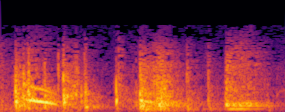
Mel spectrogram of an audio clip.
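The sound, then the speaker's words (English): A quick flurry of heavy punches lands in a fistfight, knocking a man out: three or four dull thudding blows in close succession, mixed with strained grunts from the fighters, fairly loud. “…, you knocked him out.”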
